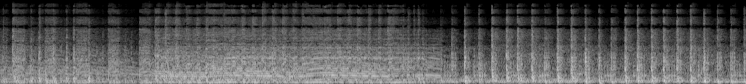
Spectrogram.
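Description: A custom Suzuki motorcycle with a CNC head and block, converted to fuel injection with a CNC dual throttle, revs loudly up close at a motor show, its engine rising, holding, then crackling in rapid pops as the throttle is blipped.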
